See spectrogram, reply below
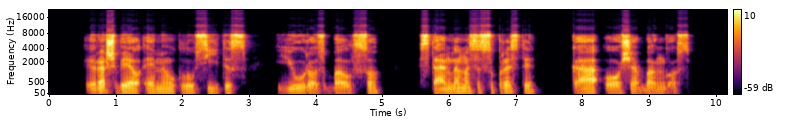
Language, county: Lithuanian, Šiauliai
